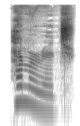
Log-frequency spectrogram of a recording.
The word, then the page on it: hemorrhage: American English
